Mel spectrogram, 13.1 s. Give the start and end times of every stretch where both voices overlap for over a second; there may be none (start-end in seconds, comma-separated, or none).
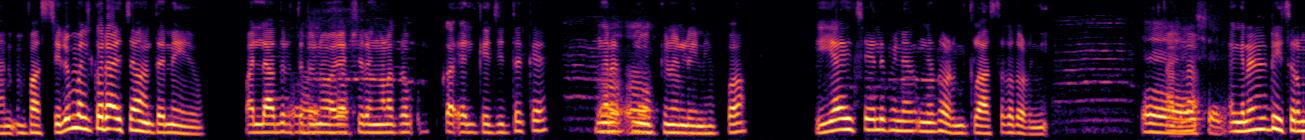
none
